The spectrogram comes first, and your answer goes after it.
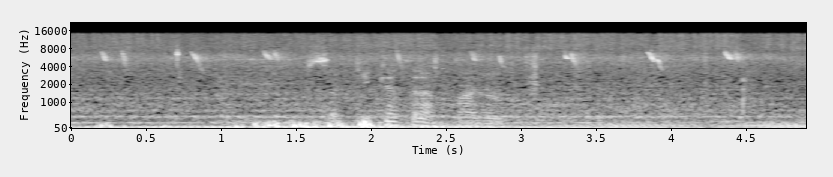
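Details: Mandaçaia stingless bees heard during a 2016 colony inspection by their beekeeper: a low, continuous droning hum under broad rustling noise, with faint, short, high chirps repeating throughout.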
